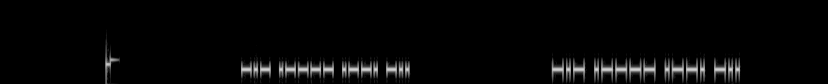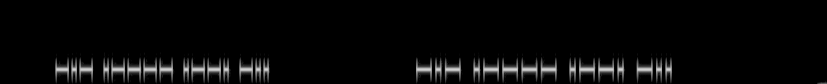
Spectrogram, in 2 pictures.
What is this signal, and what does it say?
Morse code, heard as a keyed tone, about 32 wpm, 700 Hz. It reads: K1PD K1PD K1PD K1PD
